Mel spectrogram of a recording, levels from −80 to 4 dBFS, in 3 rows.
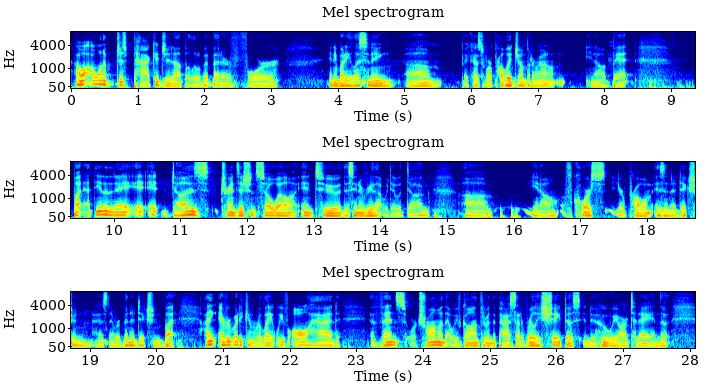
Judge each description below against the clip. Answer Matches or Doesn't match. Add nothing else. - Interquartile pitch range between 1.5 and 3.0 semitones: Matches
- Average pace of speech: Matches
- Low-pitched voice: Matches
